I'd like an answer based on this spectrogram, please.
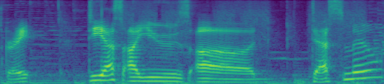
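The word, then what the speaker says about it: DeSmuME: DS I use uh Desmoo I think is how it's pronounced, but it's D E S M U.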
